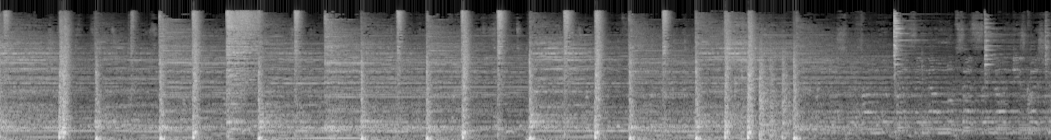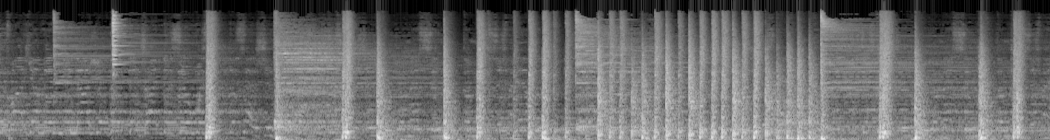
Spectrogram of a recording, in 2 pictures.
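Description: Acoustic drum kit played along with a recorded song: kick, snare and Zildjian cymbals over the track's pitched backing music. The strikes thin out about halfway through, then build into a busy passage with a run of rapid hits near the end.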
